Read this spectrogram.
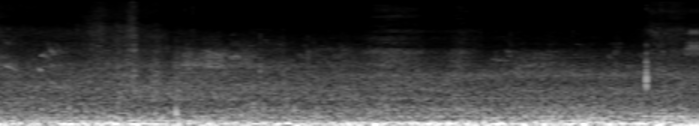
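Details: A sweet homeless tabby cat living on the street purrs in a low, steady rumble with a rhythmic pulse, rising and easing in long cycles under soft outdoor background noise.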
